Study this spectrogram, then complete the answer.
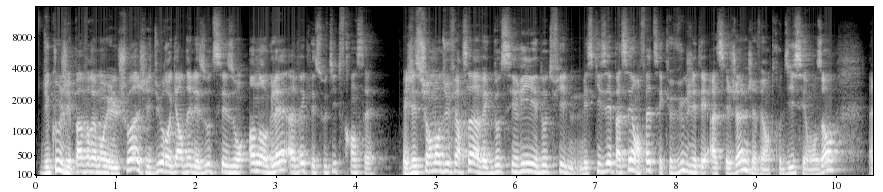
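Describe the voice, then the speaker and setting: A man's voice: fairly high pitch, warm tone, reverberant. A young man from France talking frankly and casually to camera in a vlog, with a chatty, slangy way of speaking. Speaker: YouTuber.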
